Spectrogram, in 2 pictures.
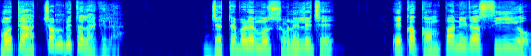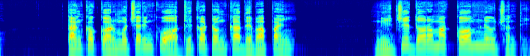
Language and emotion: Odia, surprised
